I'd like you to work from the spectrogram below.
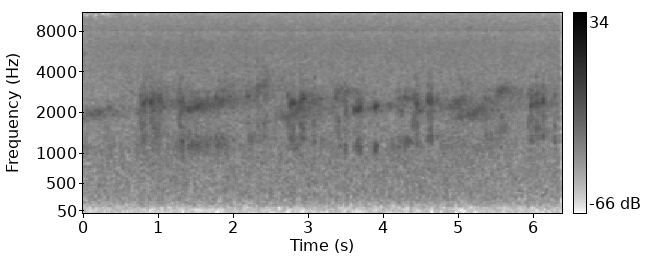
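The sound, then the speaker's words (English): Frogs call back and forth in a steady chorus of many quick, bright croaks that overlap throughout, faint and without any talk. “I'm hoping you can hear the frogs in the background calling to each other.”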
